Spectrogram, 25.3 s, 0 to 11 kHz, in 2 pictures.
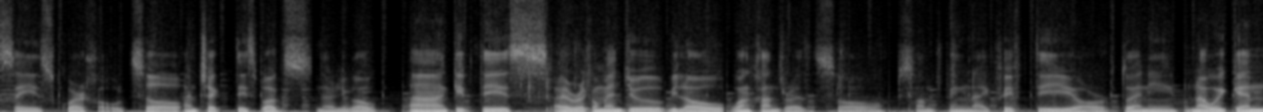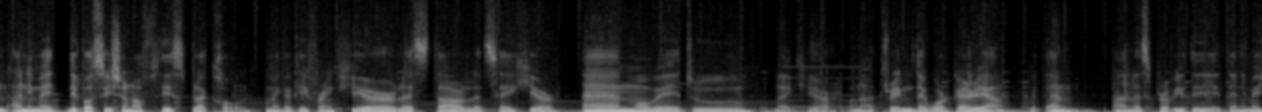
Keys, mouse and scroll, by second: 0.7 scroll, 1.8 click, 3.1-4.0 scroll, 4.0 click, 5.1 1, 5.2 0, 5.7 Return, 6.6 click, 7.8 click, 8.9 5, 9.0 0, 9.3 Return, 11.0 click, 11.8 p, 12.7 click, 13.3 p, 15.0 click, 22.2 n, 23.5 click, 23.7 space.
